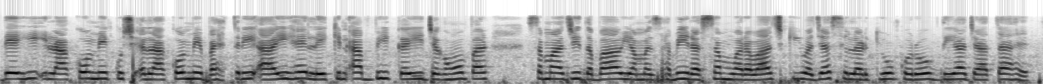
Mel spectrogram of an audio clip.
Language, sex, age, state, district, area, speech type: Urdu, female, 18-30, Uttar Pradesh, Balrampur, rural, spontaneous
